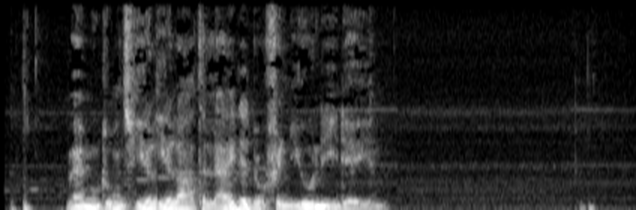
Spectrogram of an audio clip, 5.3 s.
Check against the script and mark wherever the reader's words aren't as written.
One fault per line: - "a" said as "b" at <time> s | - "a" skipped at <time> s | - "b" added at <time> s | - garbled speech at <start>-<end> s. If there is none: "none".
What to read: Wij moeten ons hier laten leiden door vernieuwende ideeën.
- "hier" added at 1.3 s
